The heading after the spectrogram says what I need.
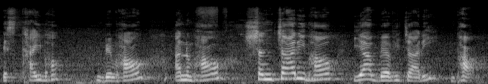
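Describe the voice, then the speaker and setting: A man's voice: sits high, lively intonation, a little slow, slight background noise. A man teaching a lesson for exam preparation, chatty and reassuring, often checking that his students follow along. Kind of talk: exam-prep lecture.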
